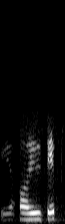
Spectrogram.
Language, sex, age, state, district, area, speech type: Urdu, female, 18-30, Uttar Pradesh, Gautam Buddha Nagar, urban, conversation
